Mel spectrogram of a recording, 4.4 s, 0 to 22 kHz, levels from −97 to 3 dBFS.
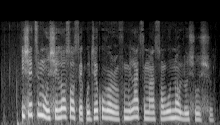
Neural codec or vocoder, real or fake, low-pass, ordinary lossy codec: none; real; 10.8 kHz; AAC, 48 kbps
